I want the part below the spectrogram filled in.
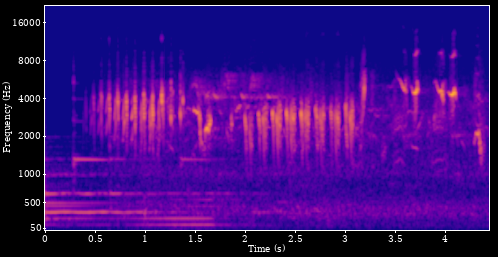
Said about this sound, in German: Endlich mal wieder Vogelgezwitscher hier bei Was jetzt?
